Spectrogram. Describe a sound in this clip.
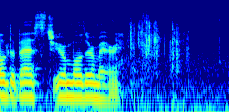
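A woman reads out in a raised, sing-song voice nearby.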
